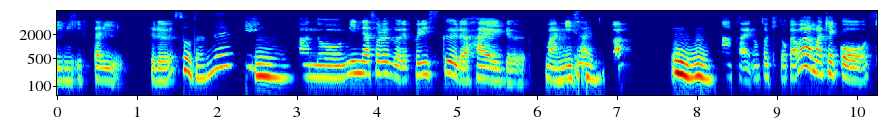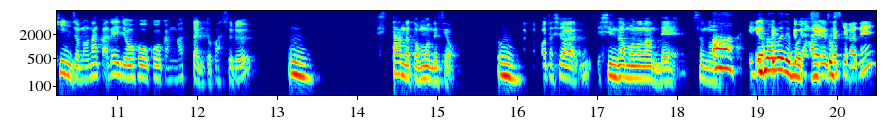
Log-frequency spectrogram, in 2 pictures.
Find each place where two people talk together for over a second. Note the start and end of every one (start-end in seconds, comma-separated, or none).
18.4-20.0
